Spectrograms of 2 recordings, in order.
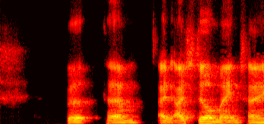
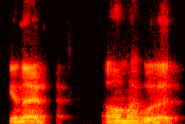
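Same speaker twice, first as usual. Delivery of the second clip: ordinary talk, nothing marked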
